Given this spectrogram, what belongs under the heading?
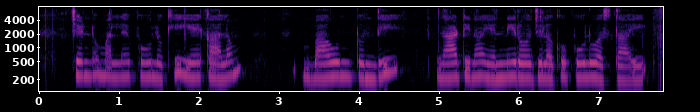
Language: Telugu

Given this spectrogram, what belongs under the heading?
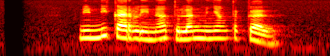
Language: Javanese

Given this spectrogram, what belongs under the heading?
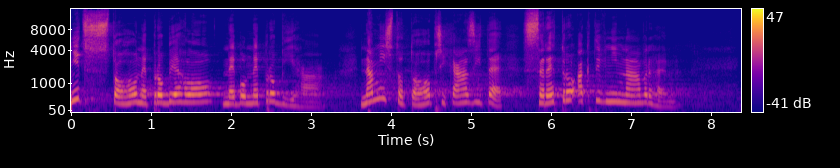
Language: Czech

